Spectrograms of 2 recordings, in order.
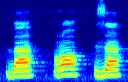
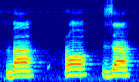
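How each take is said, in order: The two takes are said the same way.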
